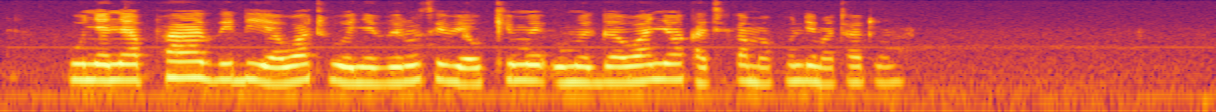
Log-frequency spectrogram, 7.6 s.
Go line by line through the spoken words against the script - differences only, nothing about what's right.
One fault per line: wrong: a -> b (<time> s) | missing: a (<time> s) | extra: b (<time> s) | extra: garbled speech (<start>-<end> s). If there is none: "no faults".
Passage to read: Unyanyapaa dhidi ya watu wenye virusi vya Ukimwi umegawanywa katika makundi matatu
no faults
